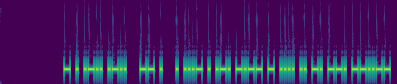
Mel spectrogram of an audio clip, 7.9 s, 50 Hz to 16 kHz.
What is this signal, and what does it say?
Morse code, heard as a keyed tone, about 30 wpm, 700 Hz. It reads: TELL ME EVERYTHING,
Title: Sentences from Top 1000 Words - Review Part 4 - 30wpm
